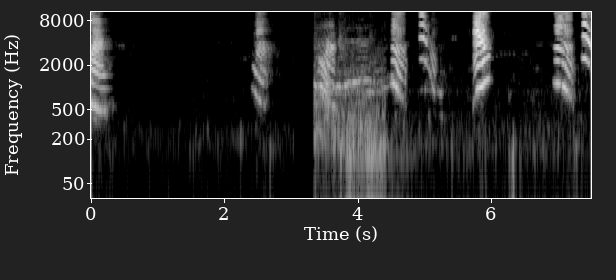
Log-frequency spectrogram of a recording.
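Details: Pet Indian ringneck parakeet, one of a talking pair, giving sharp, high, downward-sweeping squawks and chirps in irregular bursts, with a short warbling phrase in the middle and silent gaps between.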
